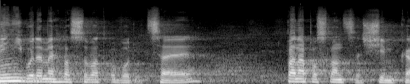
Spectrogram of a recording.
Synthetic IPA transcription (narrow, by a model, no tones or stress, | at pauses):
ɪɲiːbudɛmɛɦlaso̞vat̪ʔobo̞dut͡sɛː | panapo̞slant͡sɛʃɪmka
